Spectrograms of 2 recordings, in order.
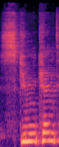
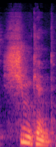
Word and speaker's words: Shymkent: I accidentally pronounced it Skimkent, it's Shymkent.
